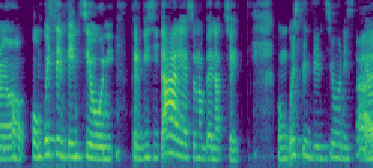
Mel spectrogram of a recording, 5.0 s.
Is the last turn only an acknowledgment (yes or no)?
no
